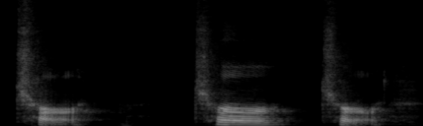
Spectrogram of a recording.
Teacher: you're going to touch the tip of the tongue to the back of the top front teeth where you say a T to start that CH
